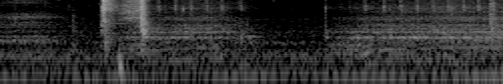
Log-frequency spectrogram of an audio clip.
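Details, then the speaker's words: Atari ST floppy drive, swapped drive refitted upside down on the cable: a couple of sharp clicks, then a brief faint spin that dies away; the drive starts then stops without reading. Cause suspected, not confirmed. "oh i started then stopped oh that is reading it no it's not it's clicking"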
